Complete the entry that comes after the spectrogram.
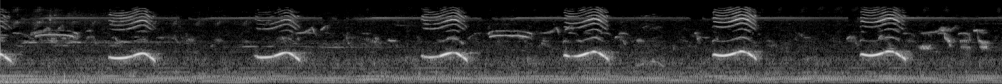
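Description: A bird calling over and over, about every one and a half seconds: each call a short whistled note that rises and then drops. Soft sustained background music plays beneath.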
